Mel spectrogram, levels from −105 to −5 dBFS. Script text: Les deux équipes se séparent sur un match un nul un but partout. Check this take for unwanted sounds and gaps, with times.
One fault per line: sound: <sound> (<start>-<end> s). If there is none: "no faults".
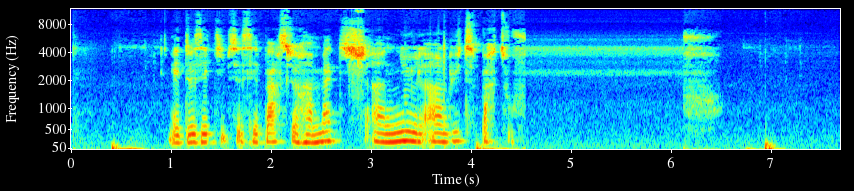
no faults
